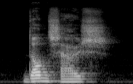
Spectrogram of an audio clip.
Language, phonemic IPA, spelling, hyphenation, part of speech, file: Dutch, /ˈdɑns.ɦœy̯s/, danshuis, dans‧huis, noun, Nl-danshuis.ogg
- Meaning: 1. dancehall 2. brothel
